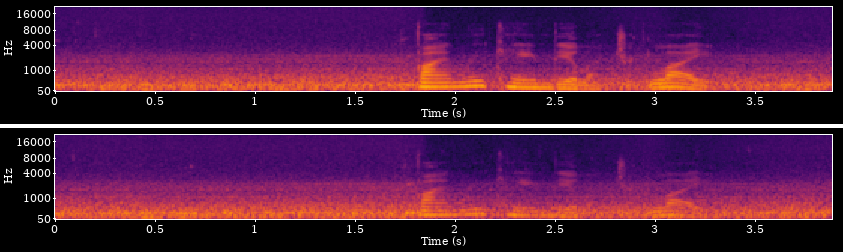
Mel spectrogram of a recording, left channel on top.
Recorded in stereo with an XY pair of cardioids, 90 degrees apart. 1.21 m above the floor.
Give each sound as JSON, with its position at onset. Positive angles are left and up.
{"t": 1.8, "sound": "a woman speaking", "azimuth_deg": 60, "distance_m": 0.6}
